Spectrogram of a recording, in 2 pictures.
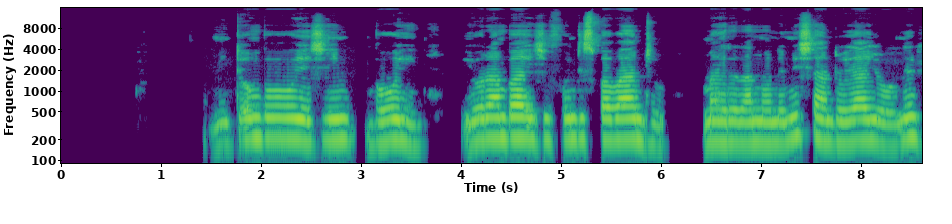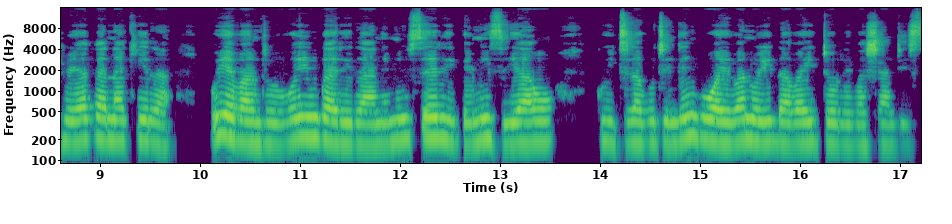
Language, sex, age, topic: Ndau, female, 25-35, health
